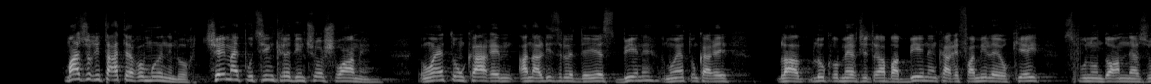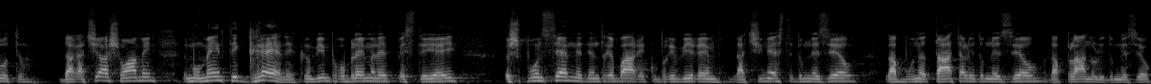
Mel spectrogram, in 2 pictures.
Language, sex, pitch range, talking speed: Romanian, male, 125-165 Hz, 165 wpm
